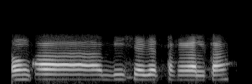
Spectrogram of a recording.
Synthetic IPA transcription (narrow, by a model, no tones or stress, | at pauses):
oŋkabiːsɦəd͡ʒaːɾʈɐkalka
